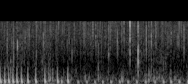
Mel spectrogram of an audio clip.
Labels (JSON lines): {"label": "biophony, grouper groan", "recorder": "SoundTrap 300"}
